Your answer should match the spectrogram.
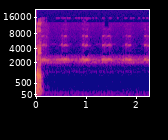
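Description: Faint crickets chirping: short chirps repeating about every half second over a steady high trill, a night-time ambience.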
